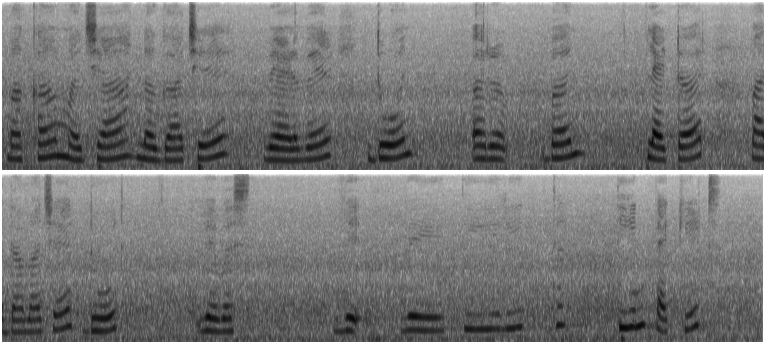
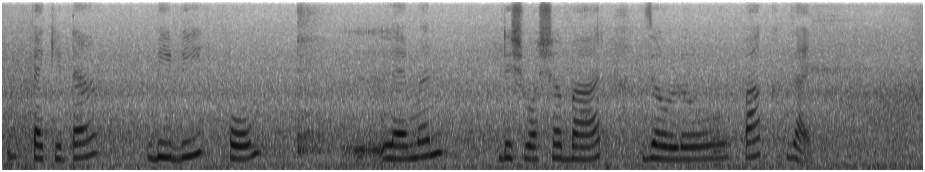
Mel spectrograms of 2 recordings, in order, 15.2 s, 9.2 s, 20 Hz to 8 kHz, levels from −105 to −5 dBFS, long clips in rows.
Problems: background sounds at intervals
